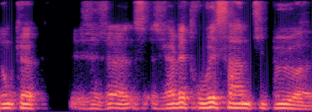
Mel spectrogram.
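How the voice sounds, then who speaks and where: Very slowly, a man talks in a somewhat breathy, dark and mellow voice at medium pitch. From France. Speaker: radiology professor. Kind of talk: lecture. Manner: halting.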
